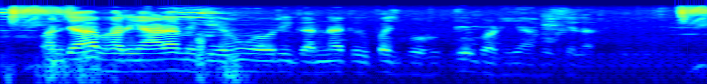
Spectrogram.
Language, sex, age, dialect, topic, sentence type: Bhojpuri, male, 60-100, Northern, agriculture, statement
